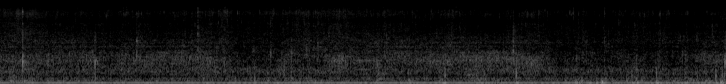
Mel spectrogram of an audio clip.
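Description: A pot of curry chicken simmering while a plastic spatula stirs the thickening gravy, with faint bubbling and small scrapes over a steady low hum.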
